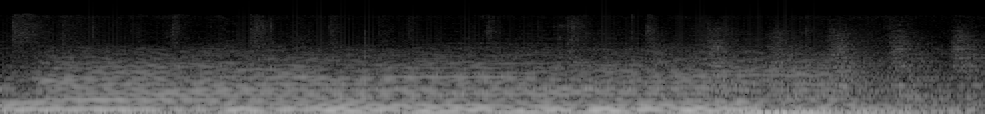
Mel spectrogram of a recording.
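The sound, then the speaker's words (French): A deep, sustained ship's horn blows steadily for several seconds, loud and resonant with a low droning tone, from the transatlantic ship la Provence bound for New York, like a large ocean liner sounding its foghorn with no voices present. “Nous sommes à bord d'un bateau transatlantique, la Provence, qui se dirige vers New York.”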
